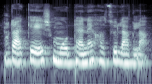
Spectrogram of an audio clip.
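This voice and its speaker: A woman's voice: mid-range voice, steady tone, normal speed, slightly rough, soft background music. A woman narrating a romance story, reading dramatically.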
